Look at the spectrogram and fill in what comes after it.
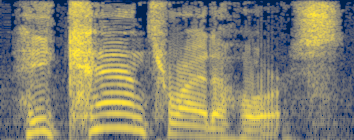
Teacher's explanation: Can't is louder and clearer.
